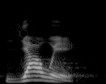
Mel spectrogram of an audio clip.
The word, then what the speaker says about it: Yahweh: Y-H-V-H. Now, what had happened is that they had added some vowels into the word, and now we pronounce the word Yahweh, the same word that is pronounced in the English Jehovah.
